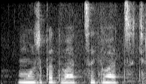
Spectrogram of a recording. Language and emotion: Russian, neutral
